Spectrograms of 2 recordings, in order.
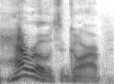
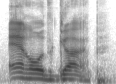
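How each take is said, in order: First: The first word begins with an H sound. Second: The first word begins without an H sound.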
